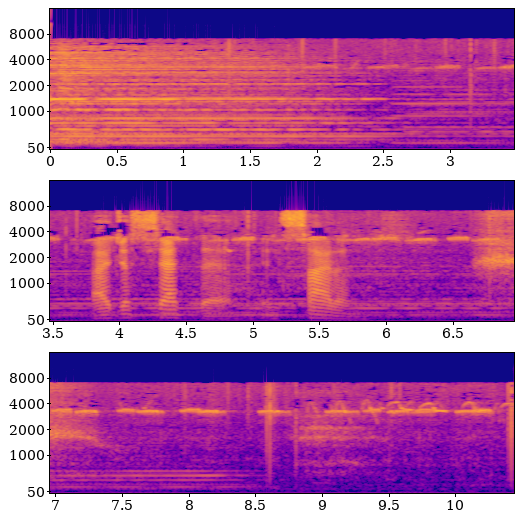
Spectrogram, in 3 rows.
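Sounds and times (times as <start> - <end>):
crickets chirping outdoors: 0.2 - 10.4
faint bird calls: 2.9 - 10.4
speech: 3.8 - 5.9.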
